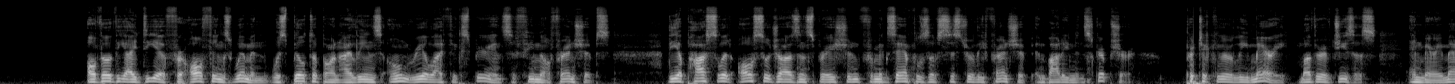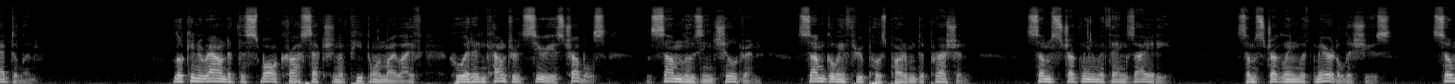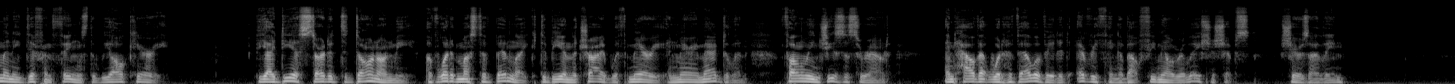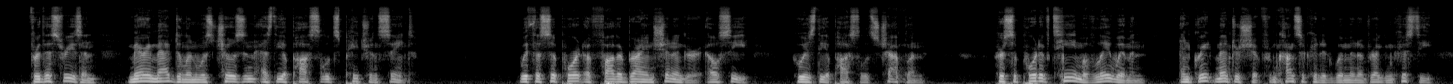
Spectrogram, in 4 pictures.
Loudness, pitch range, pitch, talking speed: -25 LUFS, 105-130 Hz, 115 Hz, 165 wpm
